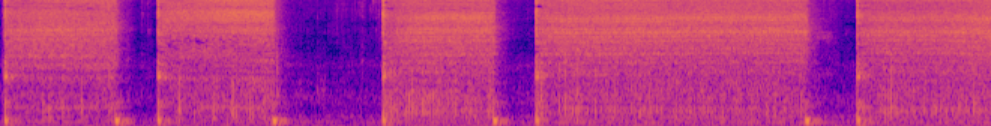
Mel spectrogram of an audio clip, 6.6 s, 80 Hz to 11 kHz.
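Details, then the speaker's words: Philips GC9682/80 steam iron, warmed up and ready: pressing the steam button gives hissing spurts of water every few seconds with quiet gaps between pump pulses; soleplate heater stays cold so water drips instead of steam; faulty relay (ALDP124). "เพราะขณะที่เครื่องพร้อมใช้งานแล้วหน้าเตาเย็นนะครับตัวนี้หน้าเตาไม่ร้อนนะที่ออกมาที่ฮีเตอร์หน้าเตานะครับตัวนี้เป็นหยดน้ำนะครับ"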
